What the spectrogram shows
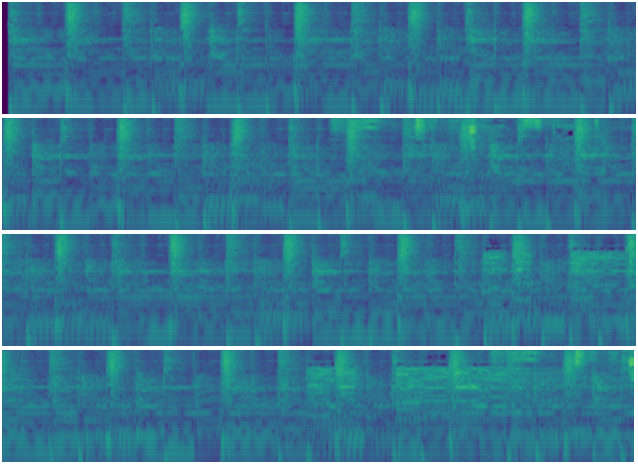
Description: Gimme Guitars

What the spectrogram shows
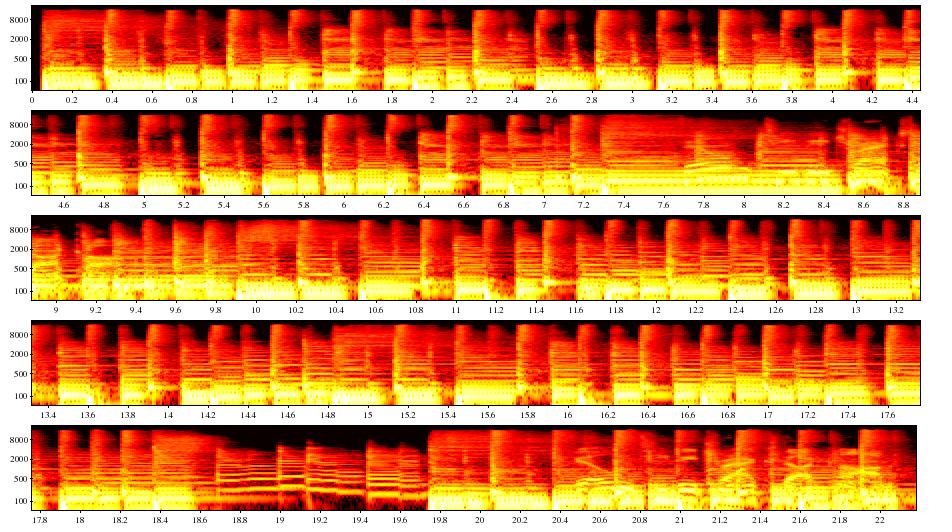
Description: POP ROCK PARTY; comedy funny

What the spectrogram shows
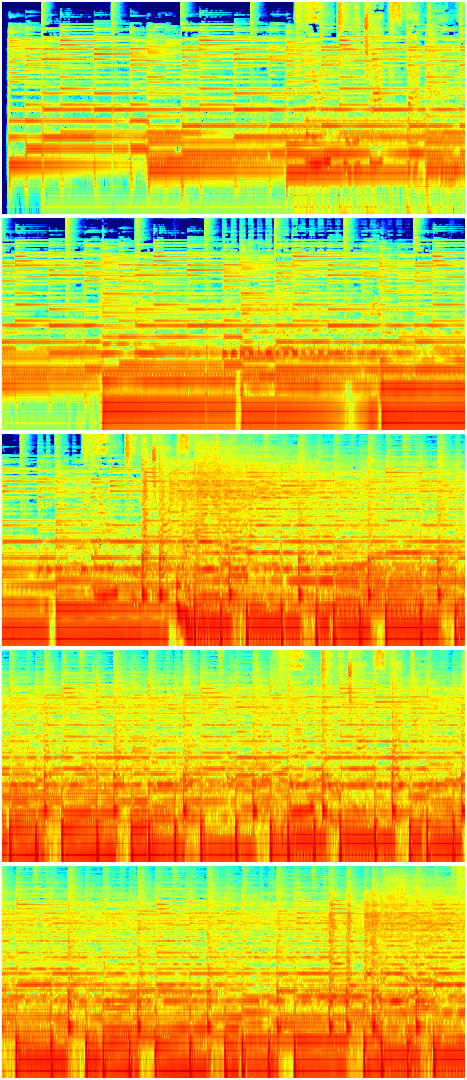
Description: Independent rock

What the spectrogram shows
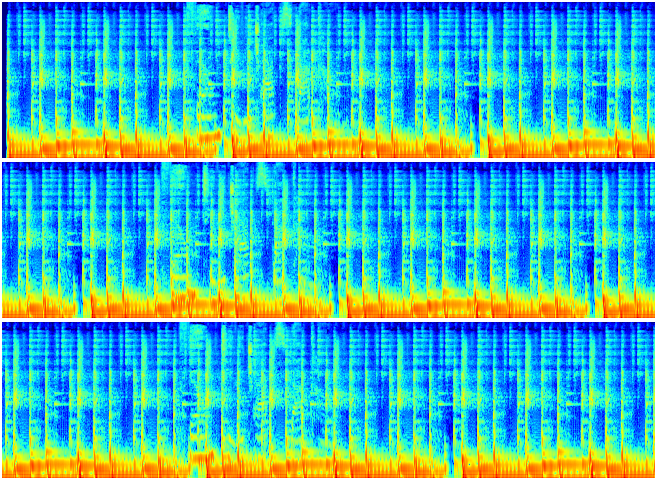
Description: Drum bass; Filmtv-tracks

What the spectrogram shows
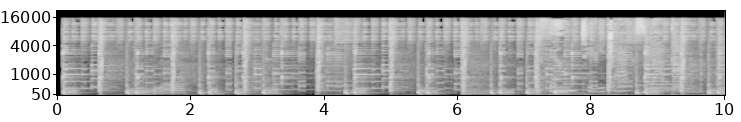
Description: Funk style

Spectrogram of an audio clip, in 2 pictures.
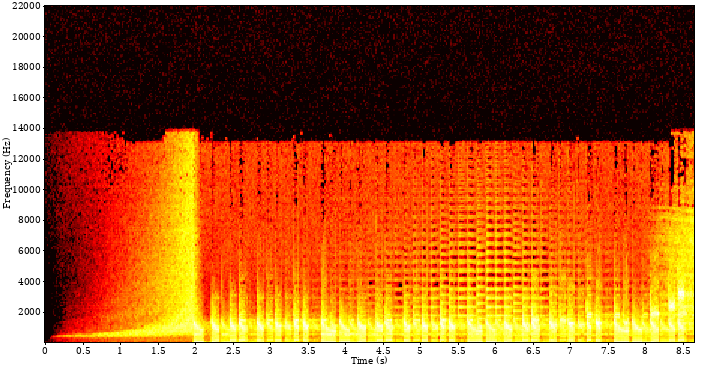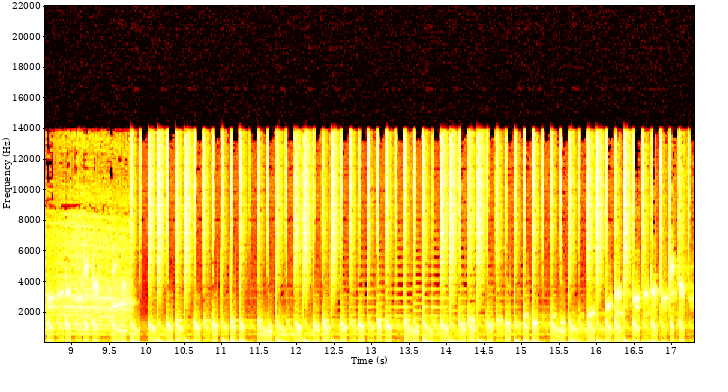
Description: High tech

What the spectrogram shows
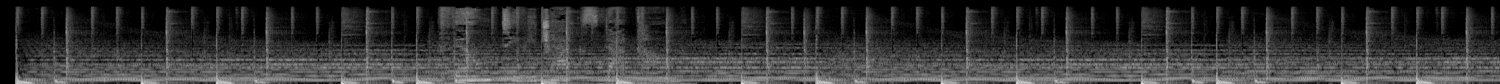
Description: Corporate

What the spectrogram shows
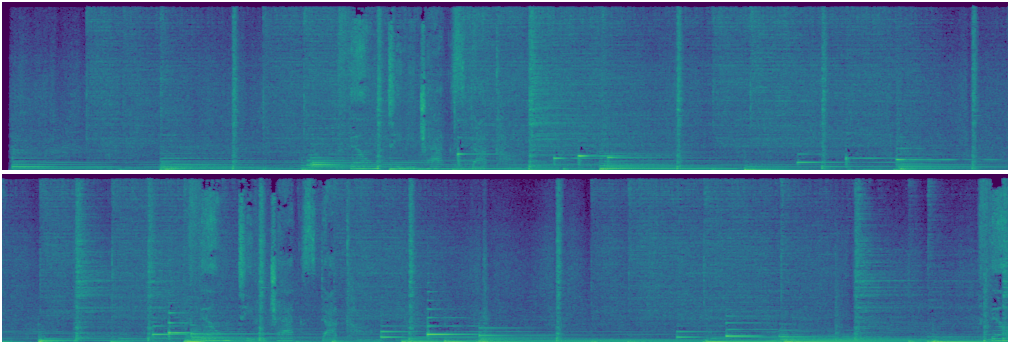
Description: Bluesy day

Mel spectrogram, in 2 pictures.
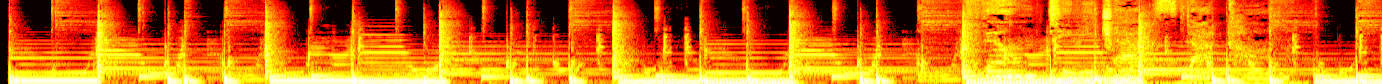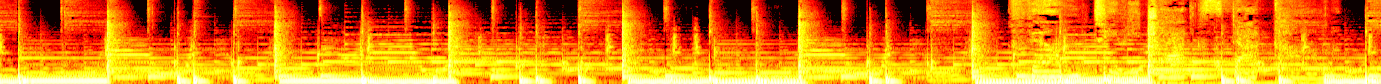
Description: Motown

